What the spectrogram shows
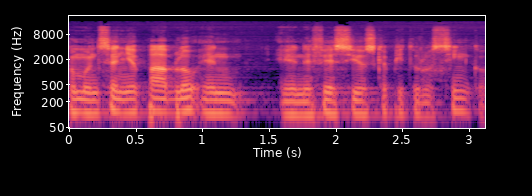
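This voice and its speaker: A man speaks with an English accent. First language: English (speaking Spanish). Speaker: church teacher. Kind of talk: religious lecture. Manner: halting.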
